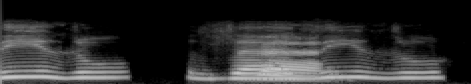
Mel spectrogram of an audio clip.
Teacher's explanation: jadi ujung lidahnya pastikan menempel ke ujung gigi seri yang atas. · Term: huruf zalnya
